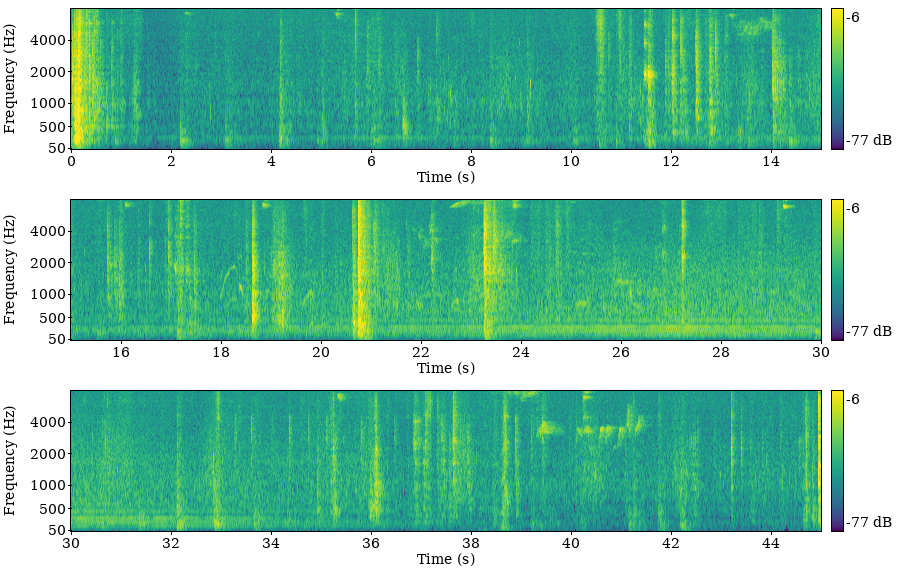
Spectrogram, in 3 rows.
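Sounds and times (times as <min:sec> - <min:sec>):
faint knocks and creaks: 0:10.0 - 0:30.8
steady low hum: 0:13.0 - 0:36.7
whistled bird call: 0:17.9 - 0:20.1, 0:21.7 - 0:27.4
high bird chirps: 0:18.0 - 0:19.0, 0:21.7 - 0:24.1, 0:24.9 - 0:26.9.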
